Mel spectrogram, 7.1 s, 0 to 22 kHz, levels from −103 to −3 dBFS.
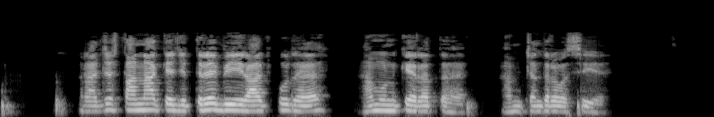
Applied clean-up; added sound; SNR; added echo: neural mask model Resemble Enhance denoiser.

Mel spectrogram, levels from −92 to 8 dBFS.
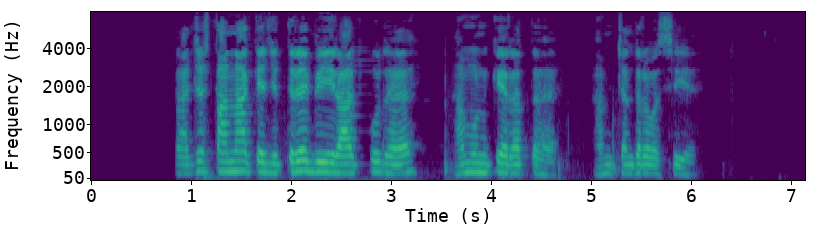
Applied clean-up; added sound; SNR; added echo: neural mask model DeepFilterNet 3.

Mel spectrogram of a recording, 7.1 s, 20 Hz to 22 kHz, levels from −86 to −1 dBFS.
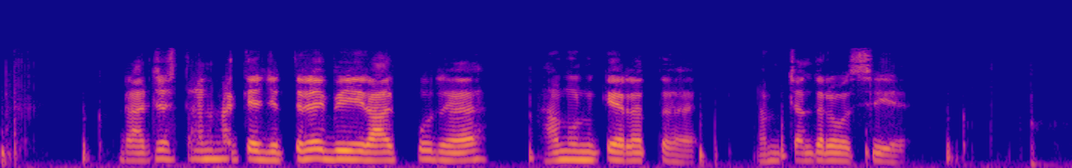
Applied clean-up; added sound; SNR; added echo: neural diffusion model UNIVERSE++.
